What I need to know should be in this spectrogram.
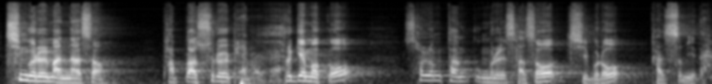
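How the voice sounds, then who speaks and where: A male pastor delivering a Sunday sermon in a church, telling a story with animated delivery and acting out its characters. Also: on the high side, unhurried. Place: church sanctuary. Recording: echoey church hall.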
